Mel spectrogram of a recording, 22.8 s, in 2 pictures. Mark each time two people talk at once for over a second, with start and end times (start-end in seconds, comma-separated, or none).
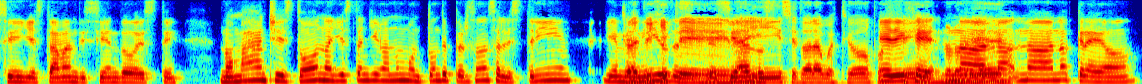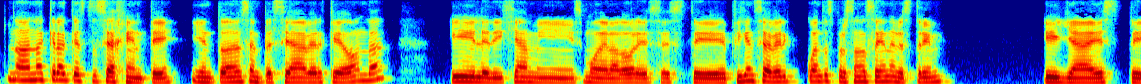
6.2-7.8, 8.8-10.2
